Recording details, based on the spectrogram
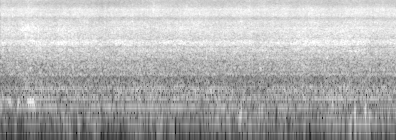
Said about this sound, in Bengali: ছাতুটা ভালো করে ভেজে নিচ্ছি।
